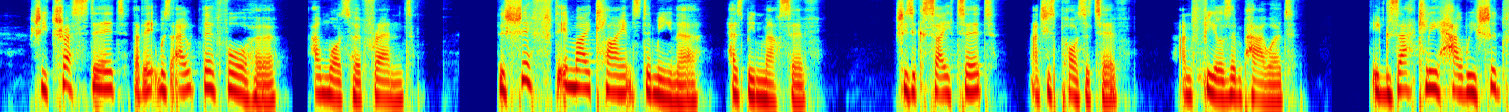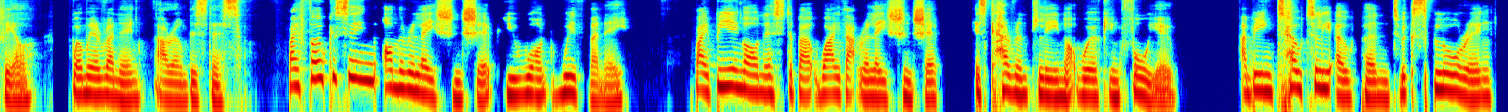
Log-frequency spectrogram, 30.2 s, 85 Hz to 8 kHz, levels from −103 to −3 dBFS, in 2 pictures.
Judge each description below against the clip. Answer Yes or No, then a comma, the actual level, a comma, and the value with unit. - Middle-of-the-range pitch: Yes, medium, 170 Hz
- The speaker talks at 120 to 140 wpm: Yes, slow, 135 wpm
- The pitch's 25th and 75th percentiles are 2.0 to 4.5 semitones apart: No, average, 5.3 semitones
